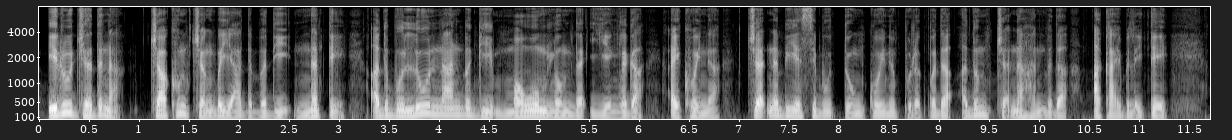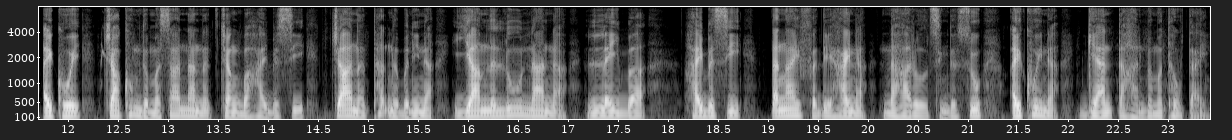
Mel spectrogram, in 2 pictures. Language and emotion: Manipuri, neutral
